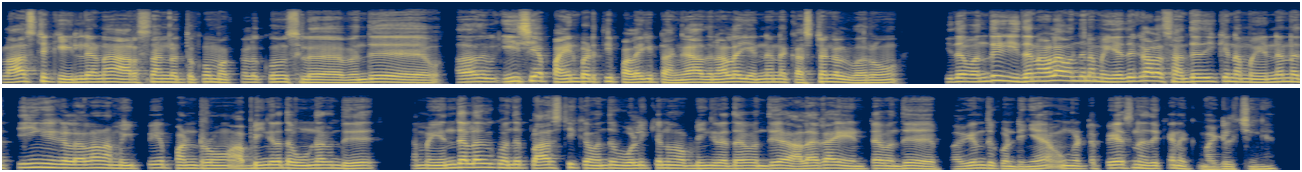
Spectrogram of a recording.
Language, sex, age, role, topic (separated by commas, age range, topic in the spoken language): Tamil, male, 35-39, host, பிளாஸ்டிக் இல்லாத வாழ்க்கையை நாம் எப்படிச் சாத்தியமாக்கலாம்?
